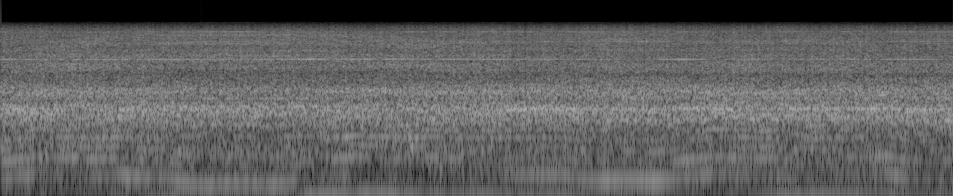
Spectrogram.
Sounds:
inside a small room
vacuum cleaner

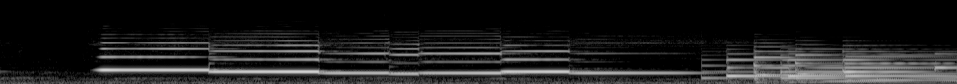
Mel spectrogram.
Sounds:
woodwind instrument
music

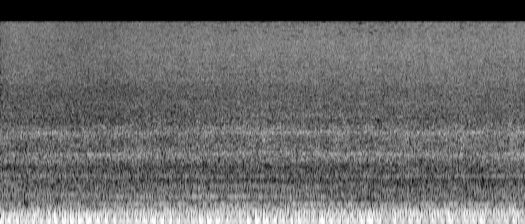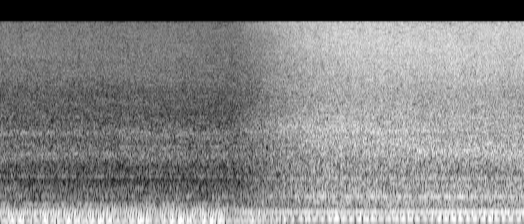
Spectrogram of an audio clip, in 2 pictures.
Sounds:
vehicle
truck

